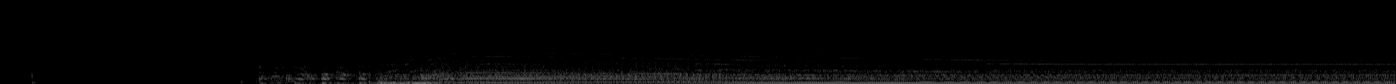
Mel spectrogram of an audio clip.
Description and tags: Starting the car. My Santa Fe 2004.
Recorded October 22, 2018
with Zoom H5
keys, starting, car, automobile, ignition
